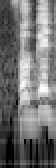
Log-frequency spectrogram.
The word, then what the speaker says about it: forget: there o and E so forget two syllables are there in a verb this second syllable should be stressed forget but Manan Singh is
